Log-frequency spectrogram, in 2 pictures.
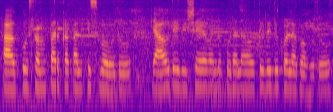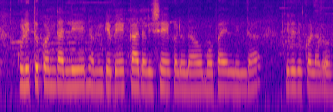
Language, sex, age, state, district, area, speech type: Kannada, female, 18-30, Karnataka, Chitradurga, rural, spontaneous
